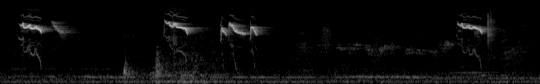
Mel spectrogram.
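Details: Oriental white-eye, a Buxtomi type, singing in ngalas style, used to stimulate other white-eyes to sing: four short high whistled notes sweeping downward, spaced irregularly with gaps between them, and a faint low steady hum behind.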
